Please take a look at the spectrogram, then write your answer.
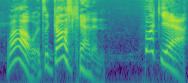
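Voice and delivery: loud, whooping excitement; thrilled. Real, not acted. Player discovering a Gauss cannon, loud thrilled cheer. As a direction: exclaim loudly at an exciting find.

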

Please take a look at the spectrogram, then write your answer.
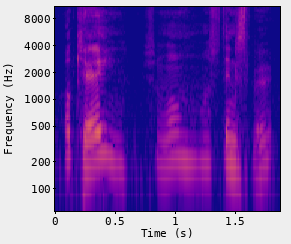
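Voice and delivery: softly puzzled, replaying the elder's words; confused. Retelling being confused by the elder, soft puzzled mumble. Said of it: "And I'm all confused".

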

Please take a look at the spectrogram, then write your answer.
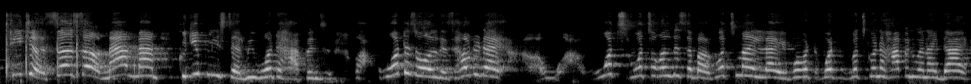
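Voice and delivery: put-on a boy bursting with questions; curious boy. Young Sundar begging his teachers to explain God, high eager pleading.

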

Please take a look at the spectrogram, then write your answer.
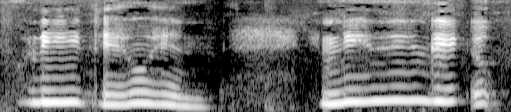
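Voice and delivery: ordinary talk

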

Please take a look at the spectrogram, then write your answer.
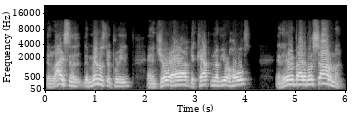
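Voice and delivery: fired-up Bible-class preacher retelling scripture; fired-up preaching. Real, not acted. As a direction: preach the scripture with rising excitement. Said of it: "I get very fired up about this".

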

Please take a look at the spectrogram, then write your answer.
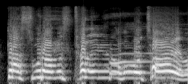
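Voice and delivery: high, loud exasperated put-on voice; mock exasperated customer.

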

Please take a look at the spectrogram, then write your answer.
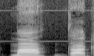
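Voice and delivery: "মা" and "দার" set apart by a pause; broken into syllables. Shown as a demonstration. Teacher repeating the split for learners, "মা" ... "দার" separated. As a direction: give "মা" its own beat, wait, add "দার". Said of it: "ব্যঙ্গে ব্যঙ্গে উচ্চারণ করতে হচ্ছে".

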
